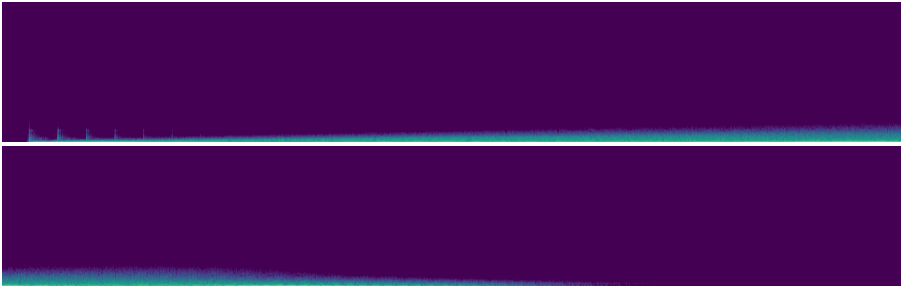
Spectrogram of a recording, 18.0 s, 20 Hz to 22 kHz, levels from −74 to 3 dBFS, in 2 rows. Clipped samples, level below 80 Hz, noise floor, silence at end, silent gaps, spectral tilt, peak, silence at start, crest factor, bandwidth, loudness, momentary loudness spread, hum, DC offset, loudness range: under 0.1%; -20 dBFS; under -90 dBFS; 3.95 s; none; -13 dB/octave; -6 dBFS; 0.25 s; 12 dB; 2.3 kHz; -21 LUFS; 11 LU; none; under 0.1%; 8 LU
